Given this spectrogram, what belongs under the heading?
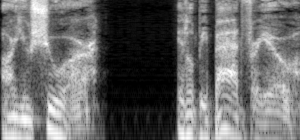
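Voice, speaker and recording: An actor playing a gruff, hardened soldier hero in a video game, terse, intense and defiant. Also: male voice, sits low, lively intonation, slow pace, no echo, full character voice. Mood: grave concern. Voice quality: gravelly, gruff. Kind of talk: dramatic video game cutscene acting.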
